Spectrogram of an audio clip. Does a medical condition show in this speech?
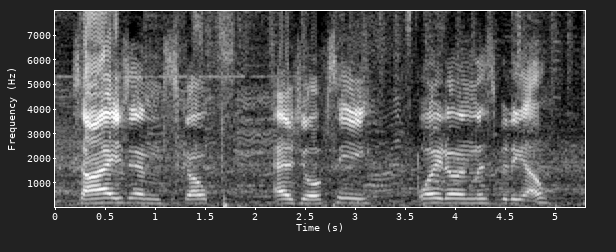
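Yes: cerebral palsy.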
